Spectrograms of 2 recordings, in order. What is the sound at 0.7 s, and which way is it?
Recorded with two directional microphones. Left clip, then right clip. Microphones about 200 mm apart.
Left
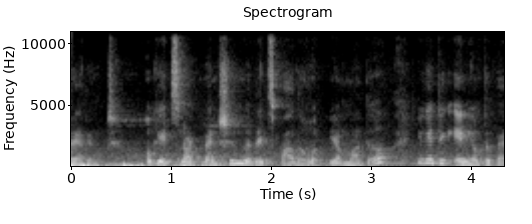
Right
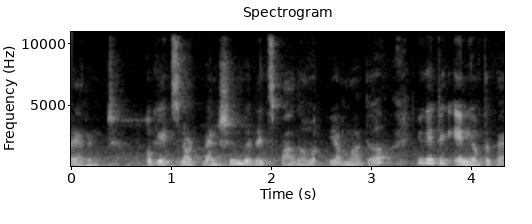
A woman's voice, 5° left (ahead or behind).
